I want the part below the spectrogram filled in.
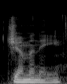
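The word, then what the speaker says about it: Gemini: Official pronunciation, but evidently the astronauts like Jim Lovell and Ed White did say Jiminy.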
